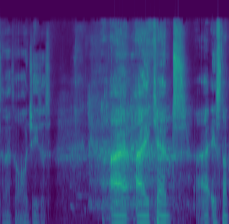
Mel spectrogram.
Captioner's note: laughter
